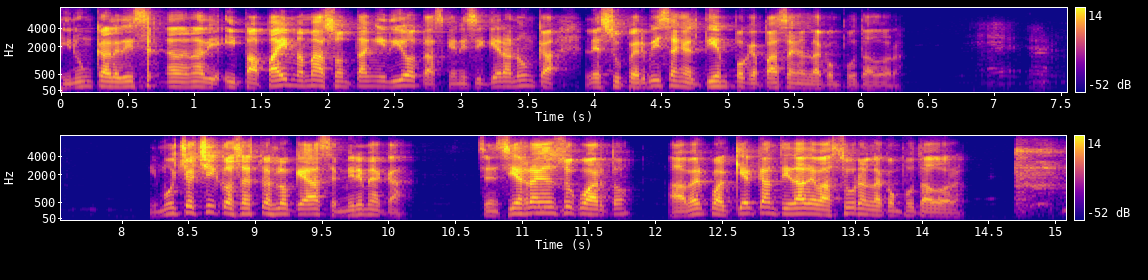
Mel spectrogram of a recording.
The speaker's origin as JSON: {"language": "Spanish", "country": "Puerto Rico", "tie": "born or raised there", "said": "Y me molestaban allá en mi país, en Puerto Rico"}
